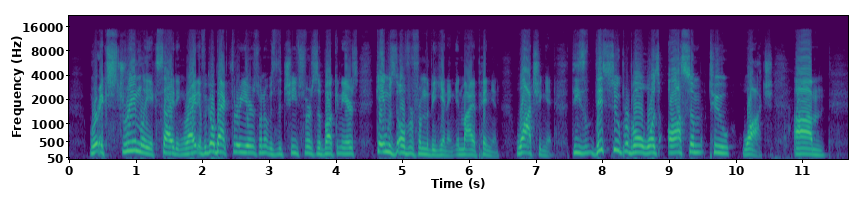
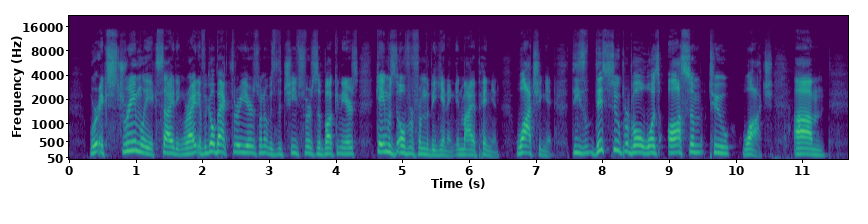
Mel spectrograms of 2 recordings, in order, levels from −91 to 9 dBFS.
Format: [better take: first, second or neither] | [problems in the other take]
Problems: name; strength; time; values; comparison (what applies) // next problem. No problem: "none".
second | distortion; slight; 6% of the sound clipped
